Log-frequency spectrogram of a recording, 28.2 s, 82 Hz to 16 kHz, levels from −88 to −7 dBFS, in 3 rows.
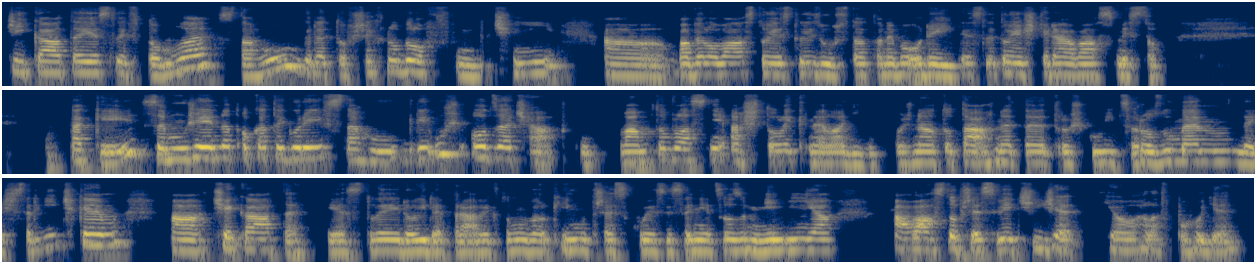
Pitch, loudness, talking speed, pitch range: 170 Hz, -30 LUFS, 150 wpm, 160-200 Hz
